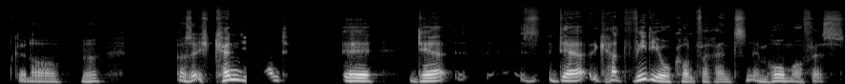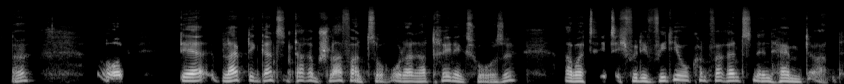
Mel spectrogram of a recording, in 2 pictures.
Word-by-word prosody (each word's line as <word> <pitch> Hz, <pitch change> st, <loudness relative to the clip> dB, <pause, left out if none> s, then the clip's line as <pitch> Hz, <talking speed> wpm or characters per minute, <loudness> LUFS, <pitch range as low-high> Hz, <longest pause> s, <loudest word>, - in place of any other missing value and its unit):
Genau, 65 Hz, -, -4 dB, 0.2 s
ne? 140 Hz, +2 st, -5 dB, 0.7 s
Also, -, -, 0 dB
ich -, -, -3 dB
kenne 200 Hz, +3 st, +6 dB, 0.2 s
jemand, 175 Hz, 0 st, -6 dB, 0.5 s
äh, 155 Hz, -2 st, +9 dB, 0.3 s
der 150 Hz, +2 st, +5 dB
i -, -, -19 dB, 0.6 s
ist 155 Hz, +5 st, -13 dB
der 165 Hz, 0 st, +5 dB, 0.2 s
hat 170 Hz, -6 st, 0 dB
Videokonferenzen 125 Hz, -, +1 dB
im 130 Hz, -5 st, -7 dB
Homeoffice, 150 Hz, 0 st, -2 dB
ne? 165 Hz, +5 st, -6 dB, 0.6 s
Und 470 Hz, -, +1 dB, 0.6 s
der 165 Hz, -1 st, +5 dB
bleibt 170 Hz, +4 st, +1 dB
den 175 Hz, -5 st, -5 dB
ganzen 175 Hz, +4 st, -4 dB
Tag 180 Hz, 0 st, -4 dB
im 180 Hz, -5 st, -5 dB
Schlafanzug -, -, -3 dB
oder 140 Hz, -2 st, -1 dB
in -, -, -4 dB
'ner 135 Hz, -, -3 dB
Trainingshose, 155 Hz, -, -5 dB, 0.5 s
aber 145 Hz, -2 st, +2 dB
zieht 370 Hz, -, -11 dB
sich -, -, -5 dB
für 155 Hz, -, -3 dB
die 145 Hz, -7 st, -4 dB
Videokonferenzen 175 Hz, -2 st, -3 dB
'n 150 Hz, -1 st, -1 dB
Hemd 140 Hz, -3 st, -2 dB
an. -, -, -11 dB
155 Hz, 130 wpm, -23 LUFS, 145-175 Hz, 0.7 s, äh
